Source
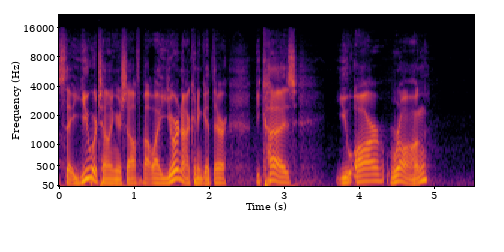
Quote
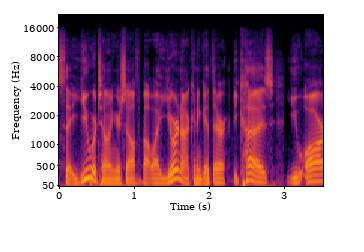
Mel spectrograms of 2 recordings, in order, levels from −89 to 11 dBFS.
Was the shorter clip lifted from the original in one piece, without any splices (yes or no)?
no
